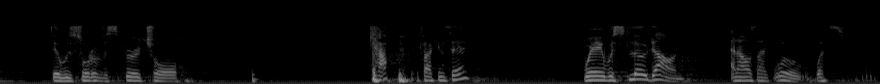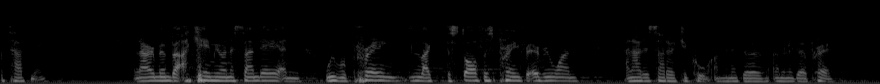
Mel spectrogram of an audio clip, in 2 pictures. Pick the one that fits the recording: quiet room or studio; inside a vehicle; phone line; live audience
live audience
